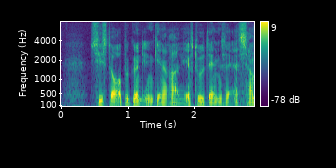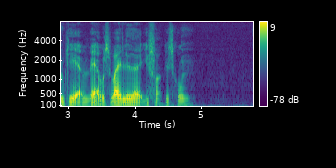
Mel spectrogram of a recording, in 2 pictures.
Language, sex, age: Danish, male, 41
